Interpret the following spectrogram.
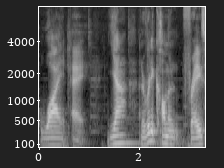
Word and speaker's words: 也: Next, we have the pronunciation ye, which is E plus e, that third pronunciation of E that sounds like the E in number 10. So most likely the most common word for this pronunciation would be ye with a third tone, which means also in Chinese.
